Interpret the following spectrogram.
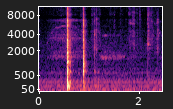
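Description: Two sharp clicks about a third of a second apart, the first louder: a clear acrylic stamping block being handled and set down on the craft mat.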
